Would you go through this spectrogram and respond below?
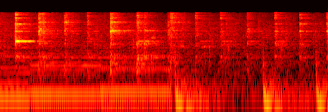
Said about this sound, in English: now it's a little less sizzling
